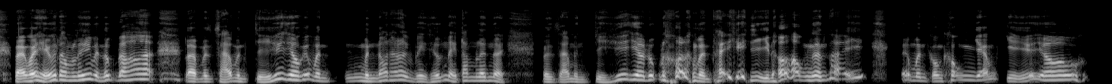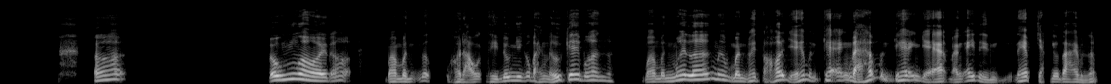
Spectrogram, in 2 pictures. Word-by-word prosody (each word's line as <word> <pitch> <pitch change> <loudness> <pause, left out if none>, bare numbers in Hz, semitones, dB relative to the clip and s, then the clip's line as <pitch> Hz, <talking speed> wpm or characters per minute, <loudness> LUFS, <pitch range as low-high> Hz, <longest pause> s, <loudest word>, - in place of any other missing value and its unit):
bạn - - +9
phải - - +11
hiểu - - +8
cái - - +7
tâm 195 -3 +3
lý 215 +4 +6
mình 210 - +2
lúc 205 +2 +2
đó 205 +4 +3
á, 240 - +5 0.3
là 140 - +8
mình 130 0 -2
sợ 115 -3 +2
mình 140 -1 -2
chĩa 125 - +2
vô 215 -2 +8
cái 230 +2 +2
mình 165 -8 -1
mình 150 -1 -1
nói 175 +4 0
nó 200 +1 0
về 135 -5 -2
vấn 140 +5 -2
đề - - +2
tâm 175 +3 -5
linh 175 0 +2
rồi, - - +2 0.4
mình 120 -1 -2
sợ 110 0 -2
mình 120 -3 -6
chĩa 120 - -2
vô 215 -2 +6
lúc 205 +1 +2
đó 200 - 0
là - - +3
mình 140 -4 +4
thấy - - +2
cái 345 0 +3
gì 165 -6 0
đó 155 - +3
không 190 -1 0
nên 200 0 +4
thấy, 320 +4 -3 0.4
nên 485 - -5
mình 175 -2 -3
còn 145 -1 -2
không 200 +7 -5
dám 205 - 0
chĩa 145 -1 -2
vô. 210 +1 +4 1.3
Đó. 215 +6 -5 1.4
Đúng 225 +6 +1
rồi 185 -8 +3
đó, 175 +4 -10 0.3
mà 130 - -5
mình 130 0 -7
đ - - -11 0.3
hồi 125 +3 -9
đầu 110 +3 -6
thì 125 -1 -8
đương 170 +7 -4
nhiên 185 0 -4
có 185 - -8
bạn 130 -8 -9
nữ 120 - -3
kế 230 +1 +1
bên 190 -2 -6
rồi, 160 - -15 0.3
mà 125 +2 -7
mình 135 +3 -7
mới 215 +6 -1
lớn 225 +4 +1
nữa, 230 -2 -4
mình 150 -4 -4
phải 165 - -7
tỏ 160 - -15
vẻ 210 - -5
mình 215 - -10
can - - -6
đảm - - -1
mình - - -10
gan 200 -1 -4
dạ, - - -2
bạn - - -9
ấy 185 +1 -4
thì 115 - -9 0.3
nép 175 +5 -3
chặt - - -11
vô 125 - -6
tay 120 -2 -5
mình 100 -3 -12
lắm, - - -11
180 Hz, 250 wpm, -22 LUFS, 140-210 Hz, 1.4 s, phải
